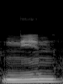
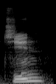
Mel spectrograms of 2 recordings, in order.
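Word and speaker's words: 人: character which means person the onyomi readings are nin and jin the reason there are separate ones is because they came from different time periods and for kunyami the japanese readings we have hito and now the typical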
